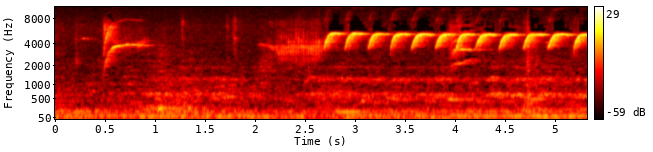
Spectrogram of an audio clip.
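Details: Belgian canary used to warm up other canaries: a couple of isolated chirps, a quiet pause, then a long run of loud, evenly spaced swooping whistled notes repeated about three times a second.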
